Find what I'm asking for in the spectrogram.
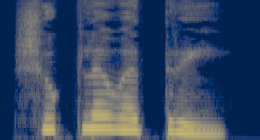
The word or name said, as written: ಶುಕ್ಲವತ್ರಿ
